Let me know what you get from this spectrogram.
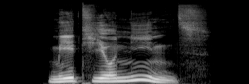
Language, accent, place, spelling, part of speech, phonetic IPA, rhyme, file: German, Germany, Berlin, Methionins, noun, [meti̯oˈniːns], -iːns, De-Methionins.ogg
- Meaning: genitive singular of Methionin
